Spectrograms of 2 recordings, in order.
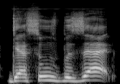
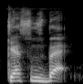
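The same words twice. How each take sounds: First: "back" stretched into a slangy "buh-zack"; higher, slow tease, playing with "back"; playful slang pronunciation. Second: Said in the usual way. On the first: Real, not acted. Host teasing listeners about a comeback, playful drawn-out "back".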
